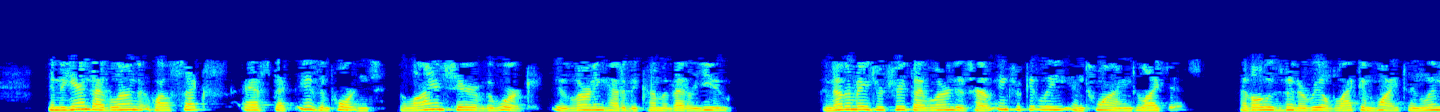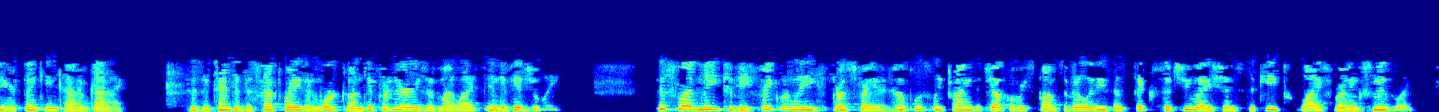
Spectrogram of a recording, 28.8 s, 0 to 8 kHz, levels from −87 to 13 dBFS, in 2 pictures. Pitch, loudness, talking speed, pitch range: 180 Hz, -21 LUFS, 175 wpm, 160-200 Hz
